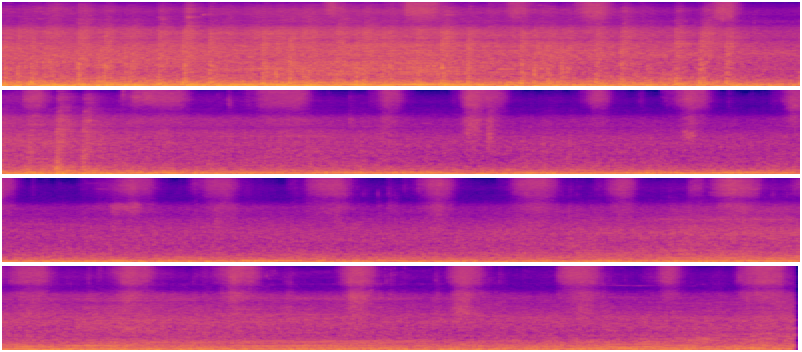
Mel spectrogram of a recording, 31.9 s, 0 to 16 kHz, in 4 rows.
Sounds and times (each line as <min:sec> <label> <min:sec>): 0:00.0 Traffic Sound 0:31.9
0:00.0 Traveling by train 0:31.9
